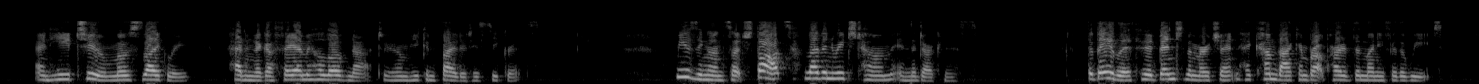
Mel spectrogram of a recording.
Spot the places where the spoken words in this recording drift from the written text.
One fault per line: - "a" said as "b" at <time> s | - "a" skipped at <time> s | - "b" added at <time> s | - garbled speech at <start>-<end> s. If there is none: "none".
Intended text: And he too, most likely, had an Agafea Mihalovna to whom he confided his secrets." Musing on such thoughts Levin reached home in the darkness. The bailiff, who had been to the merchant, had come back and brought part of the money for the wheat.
none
